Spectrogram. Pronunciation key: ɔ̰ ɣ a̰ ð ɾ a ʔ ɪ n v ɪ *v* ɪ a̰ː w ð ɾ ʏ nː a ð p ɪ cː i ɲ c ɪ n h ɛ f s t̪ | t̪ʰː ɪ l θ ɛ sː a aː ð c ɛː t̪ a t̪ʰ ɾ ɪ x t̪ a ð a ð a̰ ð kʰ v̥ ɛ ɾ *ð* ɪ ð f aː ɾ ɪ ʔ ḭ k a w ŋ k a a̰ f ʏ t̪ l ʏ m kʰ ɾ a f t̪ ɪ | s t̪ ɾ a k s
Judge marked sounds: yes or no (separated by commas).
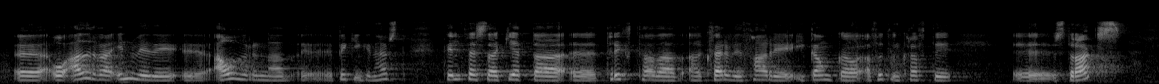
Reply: no, no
